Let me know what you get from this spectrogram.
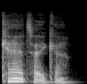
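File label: "caretaker", British English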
